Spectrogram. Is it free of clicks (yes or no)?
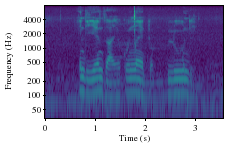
no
